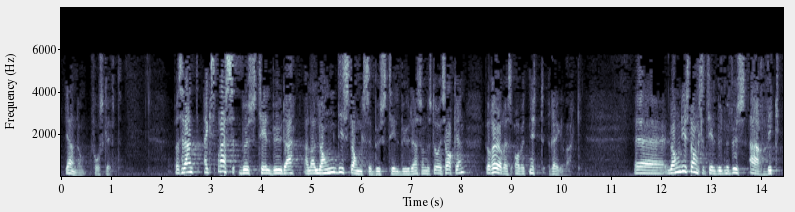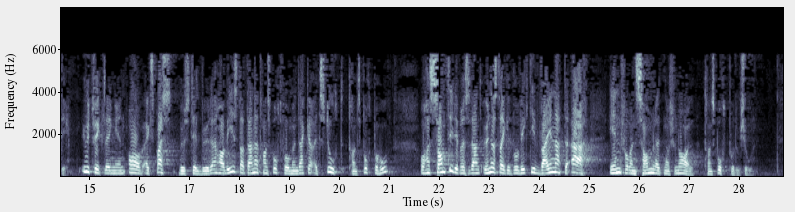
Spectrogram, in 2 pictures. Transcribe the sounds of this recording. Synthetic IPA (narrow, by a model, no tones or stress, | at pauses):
jɛnːʊ̰mfɔʁskʁɪ̰ft̪ | pʰʁɛsɪd̪ɛnt̪ɛkspʁɛsbʉst̪ʰɪlbʉːd̪əʔɛlːəlɑŋd̪ɪst̪ɑŋsəbʉst̪ʰɪlbʉːd̪əsɔmd̪əst̪oːʁɪsɑːkən | b̥əʁøːʁəsɑʋɛt̪nʏt̪ʁeːɡəlʋæ̰ʁk | lɑŋd̪ɪst̪ɑŋsət̪ʰɪlbʉːd̪mɛbʉsæːʁʋɪkt̪ɪ | ʉːt̪ʰʋɪklɪŋənɑʋɛkspʁɛsbʉst̪ʰɪlbʉːd̪əɦɑʁʋiːst̪ɑt̪̚d̪ɛnːət̪ʰʁɑnspɔʁt̪fɔʁmənd̪ɛkːəʁæ̰ɪt̪st̪uːʁt̪ʰːʁɑnspɔʁt̪̚bəhuːʋ | ɔɦɑsɑmt̪ʰiːd̪ɪpʰʁɛsɪd̪ɛnt̪ʰʉnːəst̪ʁeːkət̪ʋʊʁʋɪkt̪ɪʋæɪnɛt̪ːəʔæːʁɪnn̩fɔʁɛnsɑmlət̪nɑʃʊnɑːlt̪ʰʁɑnspɔʁt̪̚pʰʁʊd̪ʉkʃuːn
